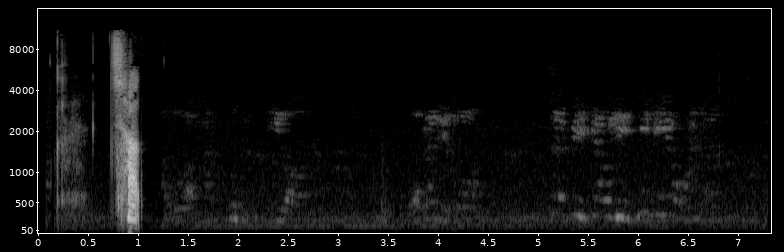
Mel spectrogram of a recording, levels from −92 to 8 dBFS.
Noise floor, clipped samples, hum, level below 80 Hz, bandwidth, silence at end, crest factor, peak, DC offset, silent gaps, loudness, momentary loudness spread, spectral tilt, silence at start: -73 dBFS; under 0.1%; none; -78 dBFS; 10.5 kHz; 6.3 s; 32 dB; 0 dBFS; under 0.1%; none; -21 LUFS; 28 LU; -1.5 dB/octave; 0.75 s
